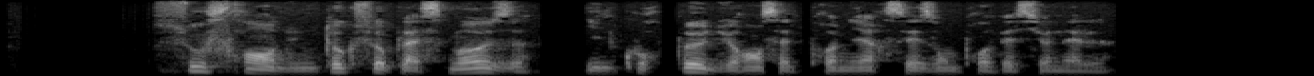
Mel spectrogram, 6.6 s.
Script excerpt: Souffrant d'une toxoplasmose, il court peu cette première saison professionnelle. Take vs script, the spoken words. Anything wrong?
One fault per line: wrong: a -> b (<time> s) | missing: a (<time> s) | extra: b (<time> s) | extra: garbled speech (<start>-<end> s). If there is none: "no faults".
extra: durant (3.6 s)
